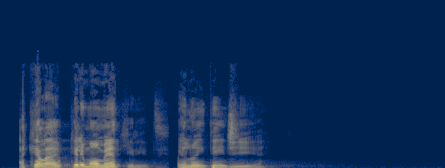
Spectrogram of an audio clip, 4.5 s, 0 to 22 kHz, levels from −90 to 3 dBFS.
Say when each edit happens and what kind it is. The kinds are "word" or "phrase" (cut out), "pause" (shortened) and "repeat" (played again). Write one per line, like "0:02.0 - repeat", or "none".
0:01.2 - phrase
0:01.7 - pause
